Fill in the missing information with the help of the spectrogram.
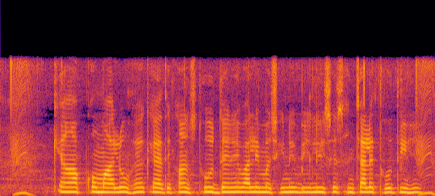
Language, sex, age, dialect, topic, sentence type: Hindi, female, 18-24, Kanauji Braj Bhasha, agriculture, statement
